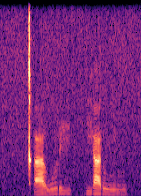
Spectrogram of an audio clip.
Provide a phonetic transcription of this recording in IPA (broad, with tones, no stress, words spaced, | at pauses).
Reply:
kʼaː˨wu˦ɾiː˦ | ja˦ɾu˨ ŋu˦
